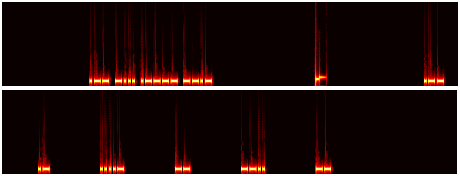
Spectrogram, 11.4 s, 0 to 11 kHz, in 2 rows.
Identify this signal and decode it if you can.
Morse code, heard as a keyed tone, about 44 wpm, spaced as for 17 wpm, 700 Hz. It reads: WB1Q WA4MZM
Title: USA Call Signs - 8x Character Spacing - 45wpm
